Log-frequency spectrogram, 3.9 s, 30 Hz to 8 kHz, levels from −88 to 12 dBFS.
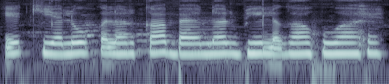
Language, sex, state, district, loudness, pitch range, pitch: Hindi, female, Uttar Pradesh, Lucknow, -12 LUFS, 230-235 Hz, 230 Hz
